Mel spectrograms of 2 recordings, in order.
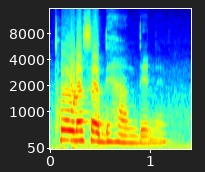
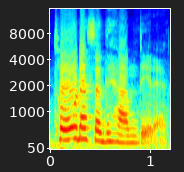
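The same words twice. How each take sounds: The two takes are said the same way.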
